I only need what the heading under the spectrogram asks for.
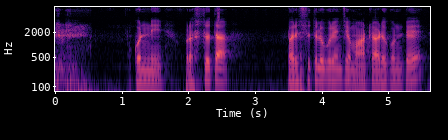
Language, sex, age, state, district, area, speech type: Telugu, male, 30-45, Andhra Pradesh, Palnadu, urban, spontaneous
